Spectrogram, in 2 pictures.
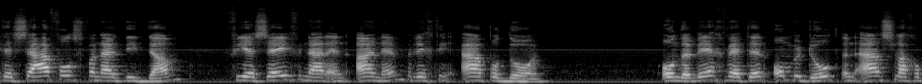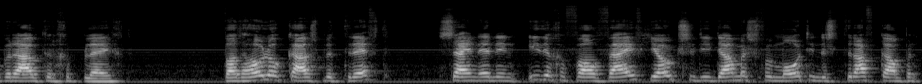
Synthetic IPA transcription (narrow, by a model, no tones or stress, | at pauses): tɛsaːvɔnsfɑnœɥt̚didɑm | v̥iazejvənaːrɛnanəmrɪχtɪŋʔaːpəlˠdʊn | ʔɔndəɹʋɛχʋɛɹtɛrɔnbədulˠtʰəna̰ːnslɑχɔprœwtərχəplejχt | ʋɑtɦowlokawst̚bətrɛft | sɛjnɛrɪnidəɹχəv̥ɑlˠvɛjfjowtsədidɑməɹsfərmʊːɹtɪndəstrɑfkɑmpən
